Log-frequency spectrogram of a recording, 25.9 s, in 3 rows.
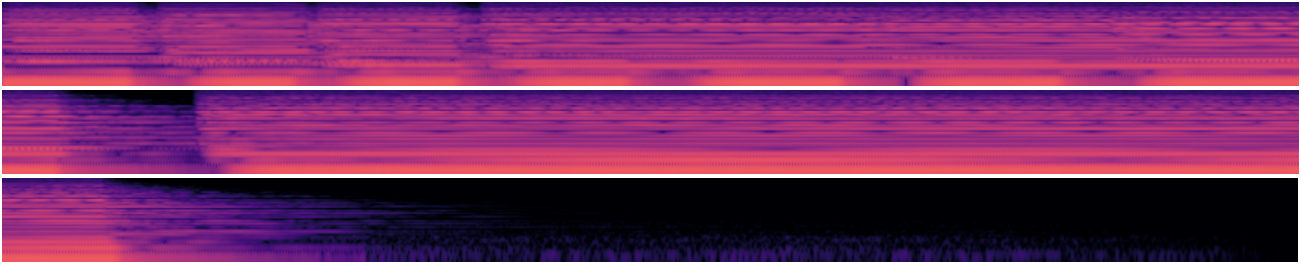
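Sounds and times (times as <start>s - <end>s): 
organ postlude in G minor: 0.0s - 19.2s.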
